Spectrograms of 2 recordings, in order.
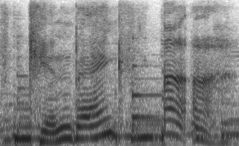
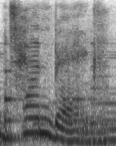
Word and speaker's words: TN Bank: back in three minutes how do you say the name tn bank no tin bank so what is it ten bank ten as in tennessee right here where all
